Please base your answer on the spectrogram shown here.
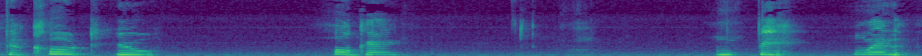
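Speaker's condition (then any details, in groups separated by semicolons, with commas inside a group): Cerebral palsy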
